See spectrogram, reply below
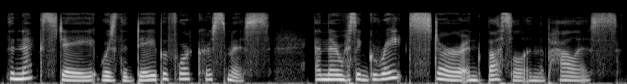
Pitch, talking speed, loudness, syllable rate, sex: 210 Hz, 180 wpm, -17 LUFS, 4.7 syllables/s, female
